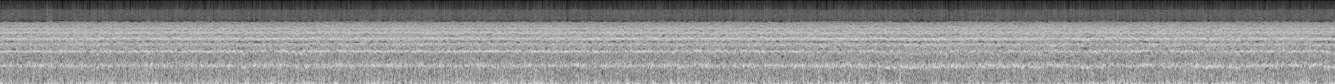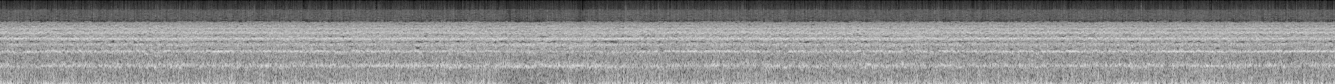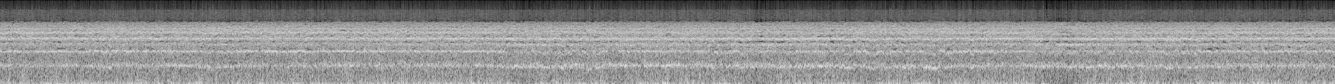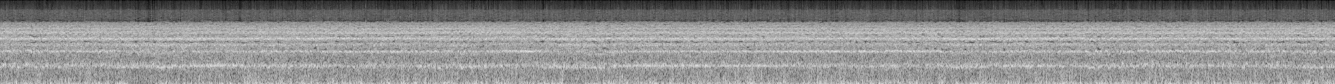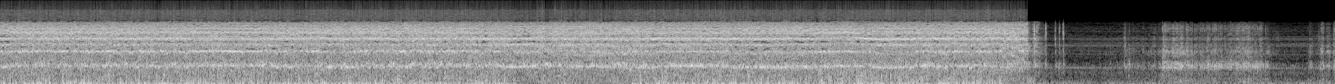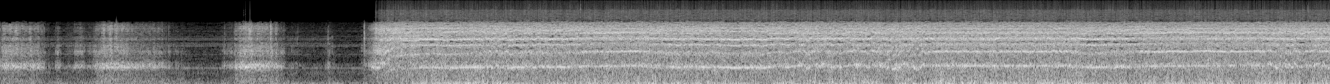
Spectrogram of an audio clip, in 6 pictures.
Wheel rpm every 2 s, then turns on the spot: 230, 240, 240, 230, 230, 230, 230, 230, 230, 230, 230, 230, 230, 230, 230, 230, 230, 220, 220, 230, 230, 230, 220, 230, 230, 230, 230, 230, 230, 220, 220, 200, 20, 20, 20, 110, 220, 220, 230, 230.
64-70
